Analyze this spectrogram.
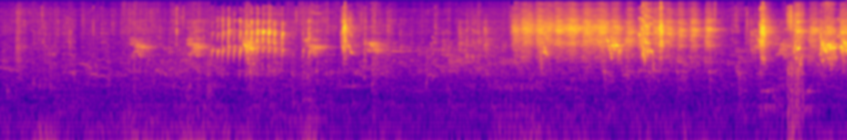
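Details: Budgerigar chirping for a lonely bird: soft scratchy twitters at first, then a loud, dense wash of buzzy chatter and sharp chips in the second half, with a sudden click-like burst.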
